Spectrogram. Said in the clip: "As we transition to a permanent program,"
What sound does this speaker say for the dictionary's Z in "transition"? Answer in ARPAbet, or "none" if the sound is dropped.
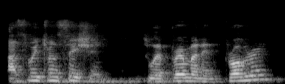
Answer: S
